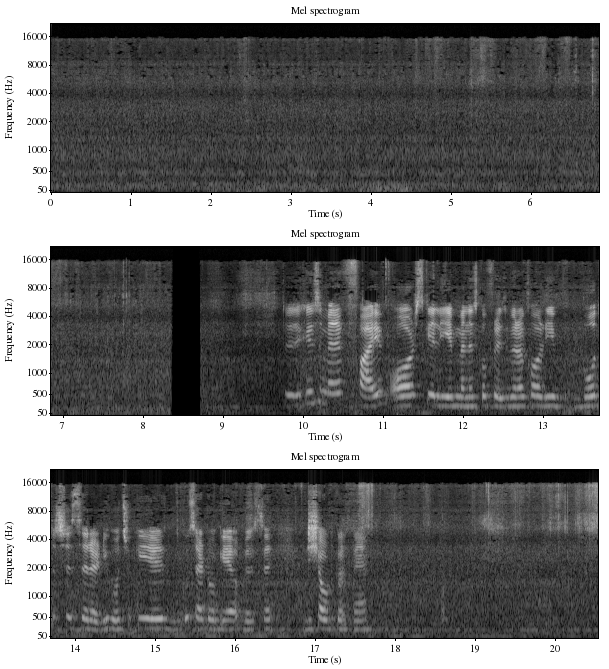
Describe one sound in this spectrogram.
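Plastic wrap crinkles as it is stretched over a bowl.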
